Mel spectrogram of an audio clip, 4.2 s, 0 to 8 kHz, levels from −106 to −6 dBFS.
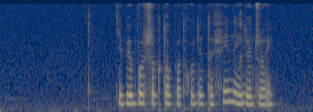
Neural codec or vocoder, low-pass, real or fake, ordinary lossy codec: none; 7.2 kHz; real; MP3, 48 kbps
